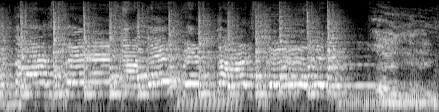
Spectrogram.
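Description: Lively music with singing over a quick, even clatter of metal cooking pots banged together, about four strikes a second, as a noisy wake-up call. The clatter and music change near the end.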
